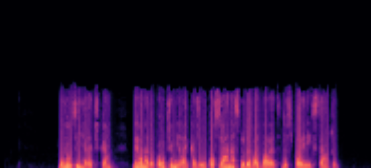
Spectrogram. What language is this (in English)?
Czech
